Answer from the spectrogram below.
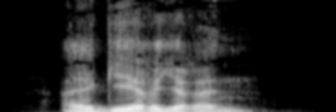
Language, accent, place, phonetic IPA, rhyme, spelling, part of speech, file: German, Germany, Berlin, [alˈɡeːʁiəʁɪn], -eːʁiəʁɪn, Algerierin, noun, De-Algerierin.ogg
- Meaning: Algerian (female), a girl or woman from Algeria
